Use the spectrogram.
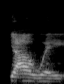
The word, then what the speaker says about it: Yahweh: am that i am well in hebrew it's yahweh it's it's uh and there's different pronunciations to it you know um some people say just yaw as god but it was just yahweh and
